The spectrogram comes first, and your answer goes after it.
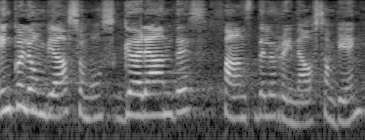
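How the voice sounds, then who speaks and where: A woman speaks in a high pitch with fairly even intonation against noticeable background noise. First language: Spanish. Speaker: beauty pageant contestant. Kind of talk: interview.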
